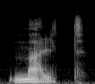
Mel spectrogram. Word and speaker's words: Malte: Same thing here, you don't insist on the final E. Malte.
